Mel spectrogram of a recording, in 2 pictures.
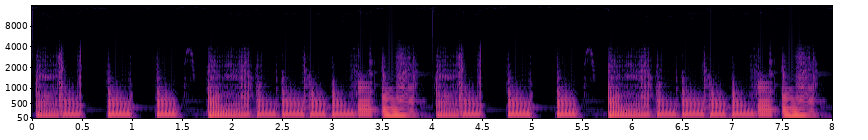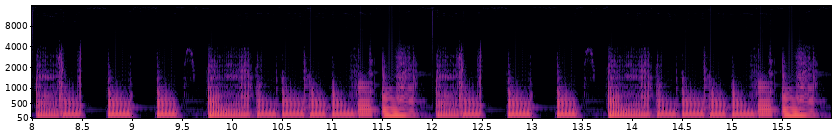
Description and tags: Bass loops 014 short loop 120 bpm
dance, onlybass, hip, bpm, beat, 120bpm, 120, rhythm, groovy, bass, drum-loop, funky, hop, drum, percs, groove, drums, loops, loop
